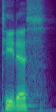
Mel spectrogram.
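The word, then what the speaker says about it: Tidus: there, we know that it's supposed to be pronounced Tetus because Yuna is the moon and Tetus is the sun. Like we understand we will apologize. We're going to end up defaulting to Titus a lot and I think a lot of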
